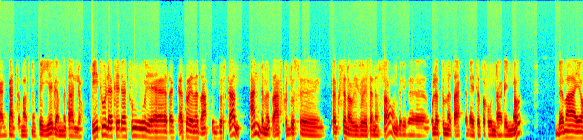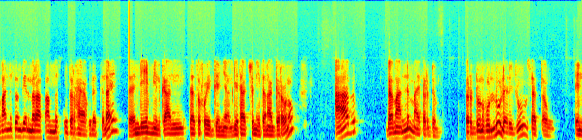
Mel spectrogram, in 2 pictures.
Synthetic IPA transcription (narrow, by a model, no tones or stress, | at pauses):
aɡat̪ʼːɨmat̪ʼnəwbɨjːɛɡəmːɨt̪ʰalːəhubit̪ʰuləkʰɨd̪ət̪ʰujɛt̪ʼəkʼːəsəwjɛməsʼhafkʰʼɨd̪ːuskʼalʔand̪məsʼha̰fkʰʼɨd̪ːust̪ʼɨkʼsnəwjɪzo̞jɛt̪ʰənəsːawɨŋɡɨd̪ihbəhulət̪ːunməsʼhaft̪ɨlajt̪ʰəsʼfo̞ɨnd̪aɡəɲːəhut̪̚ | bəmajɛjɦhanːɨsoŋɡelmɨɾafamːɨst̪kʼut̪ʼɨɾɦajahulət̪ːlaj | ɨnd̪ihɛmːilkʼalt̪ʰəsʼɨfo̞jɪɡːəɲːalɡe̞t̪ʰat͡ʃːɪnjɛt̪ʰənaɡːəɾʔəwnəw | ʔaβ | bəmanːɨmːajfɨɾd̪ɨm | fɨɾd̪unɦulːuləlɨd͡ʒusət̪ʼːəw | ʔɨ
